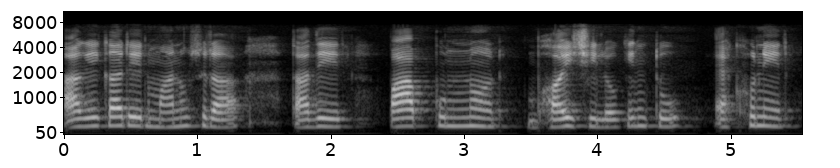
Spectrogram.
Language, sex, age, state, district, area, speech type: Bengali, female, 45-60, West Bengal, Hooghly, rural, spontaneous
